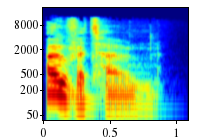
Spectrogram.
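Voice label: "overtone", English, British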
